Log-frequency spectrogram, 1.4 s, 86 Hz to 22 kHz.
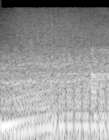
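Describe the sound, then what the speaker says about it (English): A deep, throaty Declasse Sabre Turbo muscle car engine in GTA 5 Online rumbles and revs steadily in the rain, loud and droning close by with no talking. "listen to that engine"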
